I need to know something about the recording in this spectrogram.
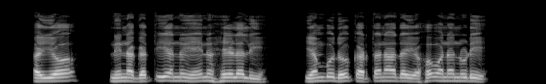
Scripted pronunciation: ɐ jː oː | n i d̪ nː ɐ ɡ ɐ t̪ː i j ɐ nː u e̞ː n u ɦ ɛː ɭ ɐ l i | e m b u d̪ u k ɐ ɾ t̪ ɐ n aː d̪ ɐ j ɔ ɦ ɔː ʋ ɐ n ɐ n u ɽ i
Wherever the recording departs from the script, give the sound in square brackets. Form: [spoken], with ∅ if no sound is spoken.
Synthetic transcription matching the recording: ɐ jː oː | n i [∅] nː ɐ ɡ ɐ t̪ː i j ɐ nː u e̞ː n u ɦ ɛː ɭ ɐ l i | e m b u d̪ u k ɐ ɾ t̪ ɐ n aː d̪ ɐ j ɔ ɦ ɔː ʋ ɐ n ɐ n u ɽ i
